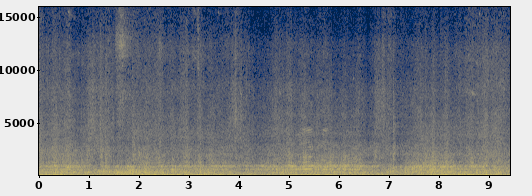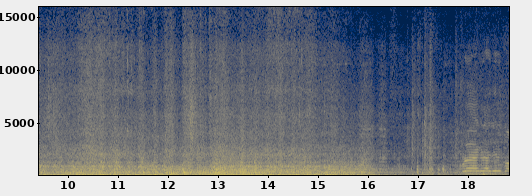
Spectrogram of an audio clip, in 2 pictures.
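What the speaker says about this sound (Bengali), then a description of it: "নদী পেরিয়ে যাচ্ছে আমাদের ট্রেন হাওড়ার দিকে" A passenger train heading toward Howrah crosses a river bridge on the plains, its steady loud rumble and clatter running continuously before dropping and thinning near the end.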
